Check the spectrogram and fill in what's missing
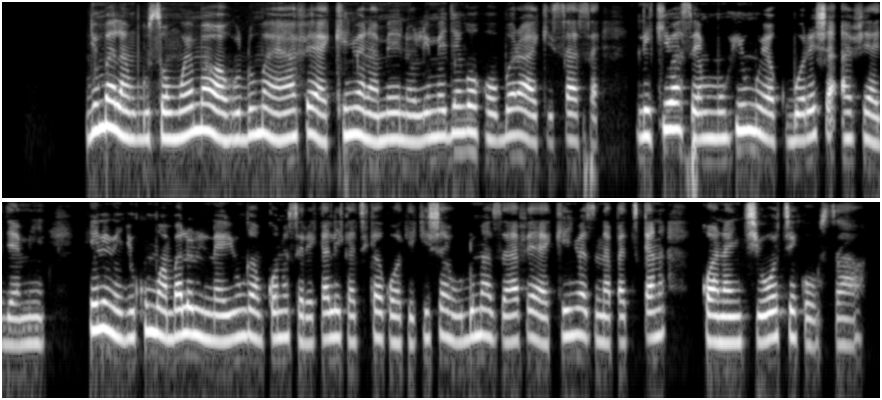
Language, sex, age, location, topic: Swahili, female, 18-24, Mombasa, health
